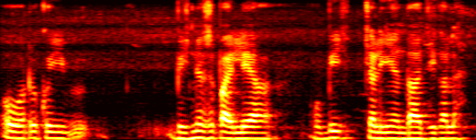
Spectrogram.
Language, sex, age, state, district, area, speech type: Dogri, male, 18-30, Jammu and Kashmir, Samba, urban, spontaneous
